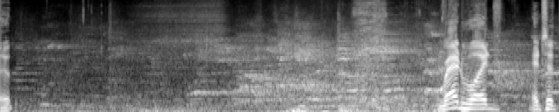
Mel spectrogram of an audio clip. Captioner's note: crowd murmuring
